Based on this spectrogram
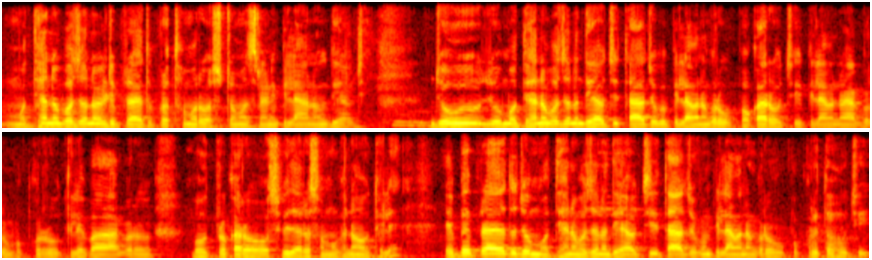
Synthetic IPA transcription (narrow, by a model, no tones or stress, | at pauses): mɔd̪ʱjanɔbʱɔd͡ʒɔnɔeʈipɾajɔt̪ɔpɾɔt̪ʰɔmɔɾɔːsʈɔmɔsɾeɽ̃ipilaanɔd̪ijaut͡ʃʰi̥ | d͡ʒowd͡ʒoumɔd̪ʱjanɔbʱɔd͡ʒɔnɔd̪iawt͡ʃʰit̪ad͡ʒoɡupilamanɔŋkɔɾɔupɔkaɾɦowt͡ʃʰipilamanɔaɡɔɾɔbʱokːɔɾɔɾɔut̪ilebaːɡɔɾɔ | bɔɦut̪ɔpɾɔkaɾɔːsubid̪aɾɔsɔmukʰɔnɔɦwt̪ʰileː | bepɾajɔt̪̬ɔd͡ʒoumɔd̪ʱjanɔbʱɔd͡ʒɔnɔd̪iawt͡ʃʰit̪ad͡ʒoɡupilamanɔŋkɔɾɔupɔkɾit̪ɔɦowt͡ʃʰi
